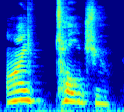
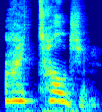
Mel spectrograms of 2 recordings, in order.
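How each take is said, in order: First: Breathless whispered gasp; winded whisper after running. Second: Whispered, out of breath; winded whisper, holding her chest; breathless whisper. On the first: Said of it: "Hermione gasped". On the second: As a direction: wheeze it through a stitch. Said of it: "clutching at the stitch in her chest". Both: A narrator's reading.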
